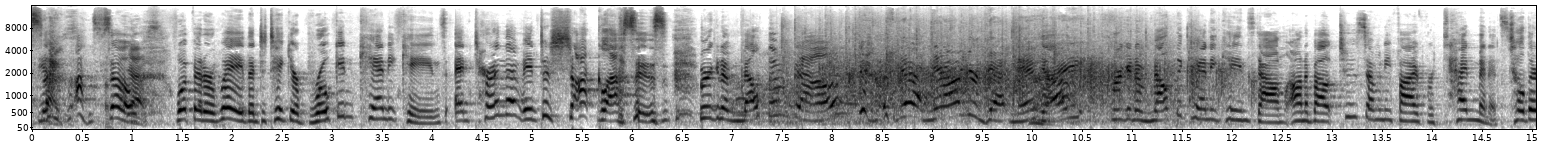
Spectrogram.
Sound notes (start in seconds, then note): 8.6 audience applauds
